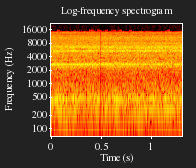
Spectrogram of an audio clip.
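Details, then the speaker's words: Siemens washing machine with drum spinning: steady hollow roar with a high whistling tone like a distant jet engine. The drum bearings are worn and due for replacement. "Yani bu sesi iyi dinleyin. Bunun daha böyle aykırısı, çok olanı jet motoru gibi çıkar."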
